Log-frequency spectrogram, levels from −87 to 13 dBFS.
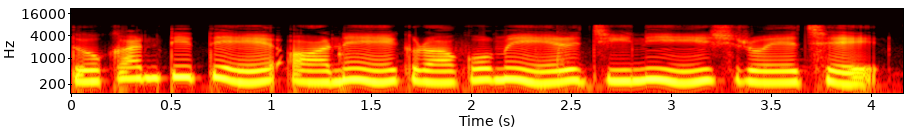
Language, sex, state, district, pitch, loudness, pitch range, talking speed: Bengali, female, West Bengal, Cooch Behar, 240 Hz, -11 LUFS, 230-260 Hz, 70 wpm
